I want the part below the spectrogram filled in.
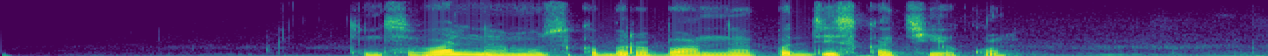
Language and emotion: Russian, neutral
